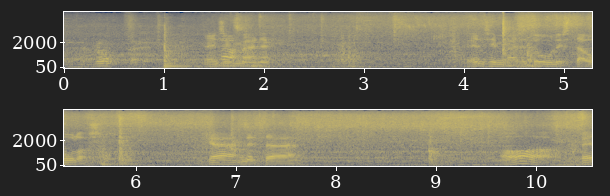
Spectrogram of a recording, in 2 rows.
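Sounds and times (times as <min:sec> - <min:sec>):
speech: 0:00.3 - 0:03.1, 0:04.0 - 0:06.1, 0:06.7 - 0:07.8, 0:09.6 - 0:10.5
lampreys sizzling on a grill: 0:02.1 - 0:10.5.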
